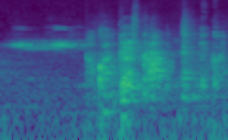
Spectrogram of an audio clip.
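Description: A single steady high-pitched tone lasting just under a second, then quiet speech.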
